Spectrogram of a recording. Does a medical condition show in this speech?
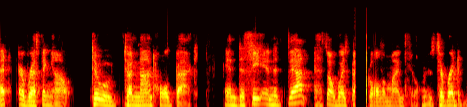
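Yes: ataxia sca15, spinocerebellar ataxia type 15; progressive neurodegenerative.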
